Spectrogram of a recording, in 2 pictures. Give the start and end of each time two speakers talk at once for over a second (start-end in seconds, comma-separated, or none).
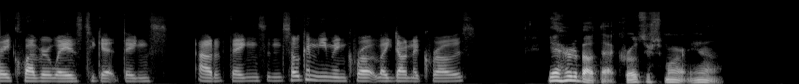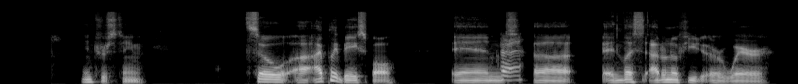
none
